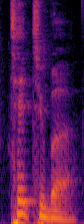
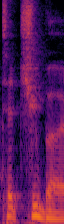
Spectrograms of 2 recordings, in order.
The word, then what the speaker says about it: Tituba: Oh, were Sarah Good, Sarah Osborne, and Tituba. Tituba. It's not Tituba, it's Tituba. That's how it's pronounced. There's no ch in there.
